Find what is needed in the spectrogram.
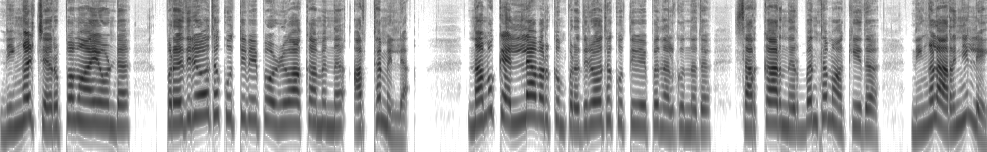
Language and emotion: Malayalam, angry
